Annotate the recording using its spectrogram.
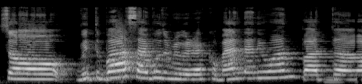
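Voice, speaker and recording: With music in the background, a woman speaks in a high pitch with a Serbian accent and ordinary pitch variation. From Serbia, small eastern mining village. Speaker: traveler. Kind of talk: interview. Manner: halting with fillers.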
